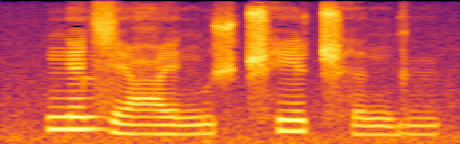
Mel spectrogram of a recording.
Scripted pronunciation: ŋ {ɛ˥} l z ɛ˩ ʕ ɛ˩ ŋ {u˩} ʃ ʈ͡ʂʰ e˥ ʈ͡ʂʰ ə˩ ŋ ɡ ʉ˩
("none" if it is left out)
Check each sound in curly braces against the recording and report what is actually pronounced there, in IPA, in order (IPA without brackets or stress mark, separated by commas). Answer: ɛ˥, u˩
